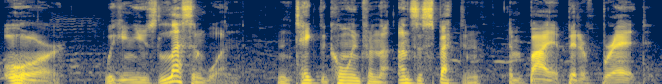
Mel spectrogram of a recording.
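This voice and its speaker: A man voicing a roguish, cocky male thief who talks in a gravelly, swaggering, ungrammatical like dialect. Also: low voice, lively intonation, a little slow, sharp tone, faint music behind, exaggerated voice.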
